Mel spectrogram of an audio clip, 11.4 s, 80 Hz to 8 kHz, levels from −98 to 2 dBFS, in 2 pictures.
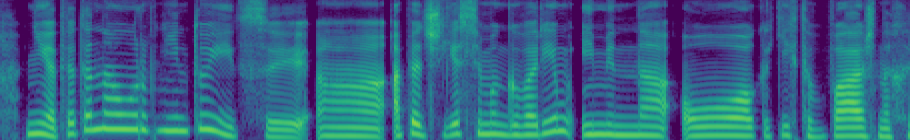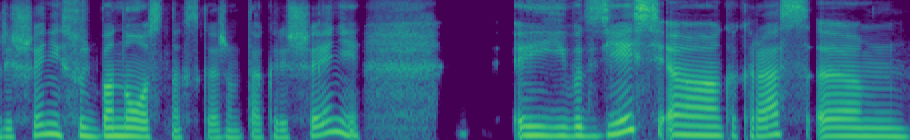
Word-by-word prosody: Нет, 220 -4 0
это 300 +8 -1
на 315 0 +2
уровне 295 -2 -1
интуиции. 205 - -1
А, 180 -2 -1
опять 205 -2 +2
же, 195 - -3
если 220 +1 +1
мы 215 -1 -1
говорим 200 +7 -1
именно 195 -2 -1
о 185 0 +1
каких-то 170 -1 -8
важных 175 -1 +2
решениях 195 +5 -3
судьбоносных, 170 -4 0
скажем 145 0 -8
так, 145 -1 -10
решений. 185 - -4 0.9
И 180 0 0
вот 185 -1 -1
здесь, 220 - +6
а, 195 -2 +2
как 180 -1 -13
раз, 190 +4 +4
эм, 170 -1 -2
185 Hz, 140 wpm, -24 LUFS, 175-210 Hz, 0.9 s, здесь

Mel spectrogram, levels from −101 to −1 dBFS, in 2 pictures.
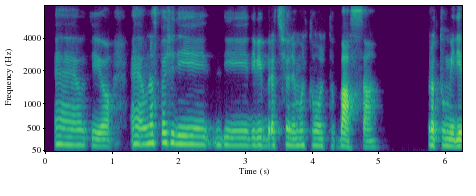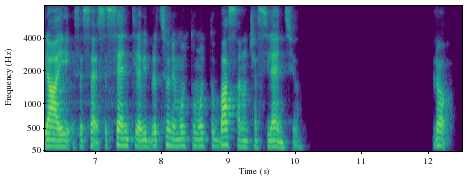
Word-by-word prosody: Ehm, 160 -2 -3
oddio, 140 -4 -4 0.2
è 170 0 -2
una 175 +3 +2
specie 200 +1 +1
di 170 -2 -1
di 150 -1 -6
di 150 - -6
vibrazione 150 0 -2
molto, 150 0 -6
molto 140 0 -5
bassa, 120 -3 +2 0.7
però - - +2
tu 150 - -6
mi 135 -2 +1
dirai 130 -1 +7
se 130 - -7
se 125 - 0
se 140 - -4
senti 140 0 +2
la - - +5
vibrazione 135 +3 -2
molto, 135 +1 -4
molto 135 +1 -4
bassa, 155 0 +4
non 120 - -3
c'è 120 +1 -11
silenzio. 120 -3 -2 2.0
Però - - -1
140 Hz, 140 wpm, -25 LUFS, 130-155 Hz, 2.0 s, dirai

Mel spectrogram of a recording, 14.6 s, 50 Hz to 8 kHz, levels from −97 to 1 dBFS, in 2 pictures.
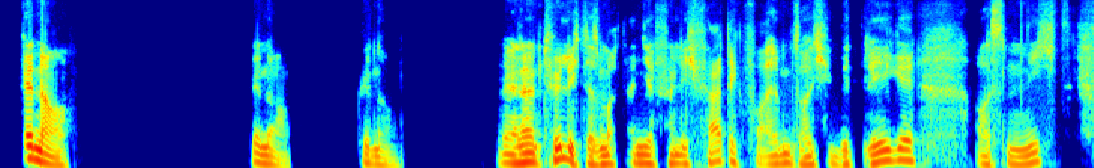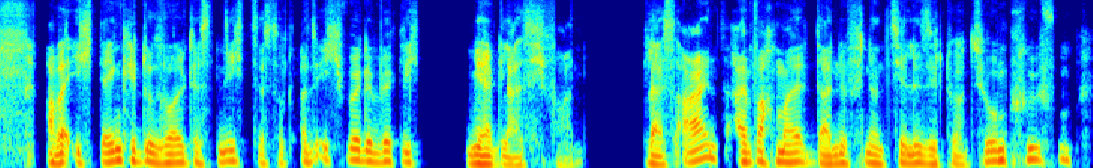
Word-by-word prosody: Genau. 125 - +8 1.2
Genau. 105 -10 +1 0.5
Genau. 95 -6 -3 0.7
Ja, 110 -1 +4
natürlich, 125 +7 +6
das 95 -2 0
macht 105 +3 +1
einen 110 -2 +2
ja 105 - +3
völlig 105 0 0
fertig, - - -1
vor - - -7
allem 100 +3 +1
solche 95 0 -1
Beträge 130 - +3 0.4
ausm 95 - -3
Nichts. 110 +7 -2 0.4
Aber - - +2
ich - - -3
denke, 140 +2 +1
du 130 - +1
solltest 115 -2 -1
nichtsdestot 110 -5 -6
Also, 115 - -5
ich 150 - -6
würde 140 -5 +1
wirklich 125 -3 -2 0.3
mehrgleisig 100 -4 0
fahren. - - -15 0.4
Gleis 100 -3 -1
1, 155 +6 0
einfach 130 0 0
mal 125 -1 +2
deine 110 0 -1
finanzielle 110 +1 -2
Situation 105 +7 -2
prüfen. 155 0 -5
115 Hz, 150 wpm, -23 LUFS, 100-130 Hz, 1.2 s, Genau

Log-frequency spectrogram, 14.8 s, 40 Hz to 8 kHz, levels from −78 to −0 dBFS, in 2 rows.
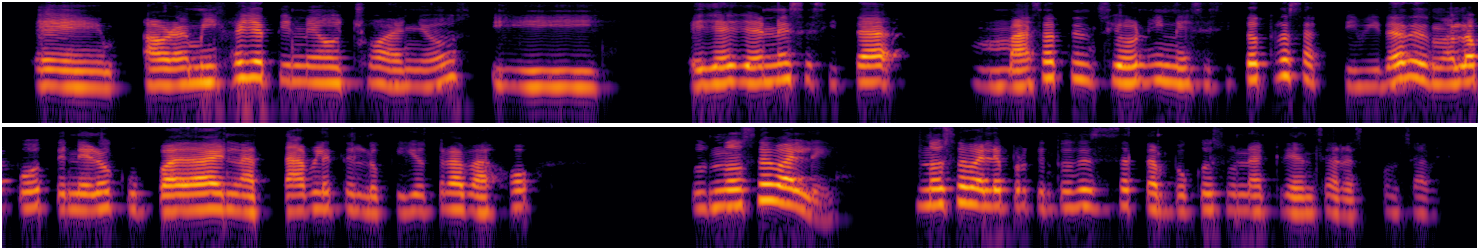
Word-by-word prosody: Eh, 200 -3 -1
ahora, 215 0 +3
mi 235 +1 +3
hija 245 +4 0
ya 290 0 +6
tiene 245 -3 -4
8 230 +1 -4
años, 215 +7 -4
y 200 -2 -5 0.4
ella 225 +3 +1
ya 240 -1 +2
necesita 245 -2 +1 0.3
más 205 -1 -1
atención, 255 -4 +1
y 260 - -2
necesita 225 +1 -1
otras 300 +3 -1
actividades, 250 +3 +1
no 225 -1 -2
la 250 +1 +4
puedo 240 +1 -3
tener 215 -1 -2
ocupada 215 -1 +5
en 215 - -2
la 195 -2 -1
tablet, 210 +3 -2
en 210 - -8
lo 185 -1 -7
que 190 - -16
yo 205 0 -7
trabajo, 220 +3 -2 0.8
pues, 230 0 -12
no 255 +1 +4
se 325 +5 +5
vale, 285 -4 +5 0.4
no 260 +1 +2
se 285 - 0
vale 255 -2 +5
porque 250 -1 -11
entonces 240 +2 -5
esa 250 +2 -6
tampoco 210 -3 -5
es 215 0 -7
una 200 -2 -7
crianza 190 -1 -7
responsable. 180 +1 -16
225 Hz, 185 wpm, -22 LUFS, 205-250 Hz, 0.8 s, ya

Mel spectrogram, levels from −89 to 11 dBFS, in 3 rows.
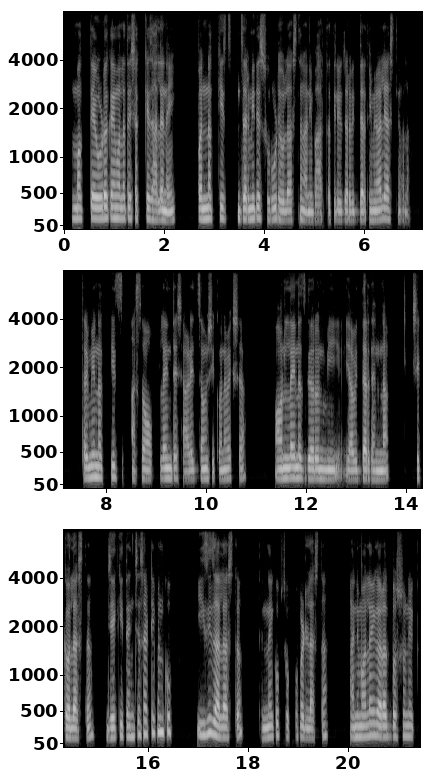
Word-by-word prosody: मग 150 0 +1 0.2
तेवढं 150 0 +6
काही 160 -1 +3
मला 150 0 +2
ते 150 - +1
शक्य 145 +1 -2
झालं 130 0 +2
नाही. 125 +1 +4 0.5
पण 145 -1 +4
नक्कीच 150 -1 -4 0.2
जर 145 -1 +3
मी 145 0 +3
ते 155 - +2
सुरू 140 0 -4
ठेवलं 130 -2 0
असतं 135 +2 -8
ना 130 - 0
आणि 120 0 +1
भारतातील 125 +2 -6
जर 125 -1 -1
विद्यार्थी 125 +1 -2
मिळाले 135 +3 +1
असते 140 - -5
मला, - - -13 0.6
तर - - +2
मी 155 +2 +4
नक्कीच 155 0 -1 0.2
असं 130 +3 -7
ऑफलाईन 135 +3 0
त्या 145 - -1
शाळेत 120 +1 -4
जाऊन 135 0 +2
शिकवण्यापेक्षा, 130 +2 -4 0.7
ऑनलाईनच 140 0 +4
घरून 135 0 +4
मी 130 0 +3 0.3
या 125 0 0
विद्यार्थ्यांना 125 -1 +1 0.5
शिकवलं 135 -2 +3
असतं. 135 +4 -6 0.3
जे 135 +1 +3
की 155 - -2
त्यांच्यासाठीपण 180 +7 +1
खूप 215 -1 -1 0.6
इझी 185 +4 +3
झालं 145 -6 +5
असतं. 135 - -4
त्यांनाही 145 -8 -4
खूप 165 0 -5
सोपं 150 +1 -10
पडलं 130 -3 0
असतं. 155 +5 -9 0.5
आणि 145 0 0
मलाही 150 +3 +1
घरात 145 -2 +4
बसून 150 +1 -2
एक 145 -2 -4
140 Hz, 160 wpm, -22 LUFS, 130-150 Hz, 0.7 s, तेवढं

